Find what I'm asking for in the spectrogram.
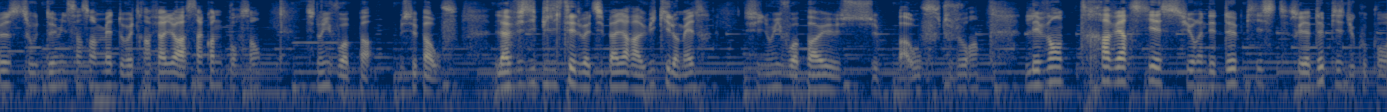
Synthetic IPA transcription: øzsud̪ømilsɛ̃sɑ̃mɛt̪̚d̪waɛt̪χɛ̃feʁjœʁasɛ̃kɑ̃t̪̚puʁsɑ̃ | sinɔ̃ilvwapa̰ | mɛsɛpaṵf | lavizibilit̪ed̪waɛt̪sypeʁjœʁaɥikʲilɔmɛt̪χ | sinɔ̃ilvwapaesɛpa̰uft̪uʒuːʁɛ̃levɑ̃t̪χavɛʁsesyʁynd̪ed̪øpʰist̪pskəljad̪øpist̪̚d̪ykupuʁ

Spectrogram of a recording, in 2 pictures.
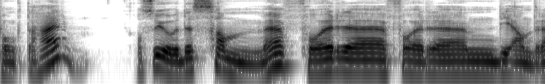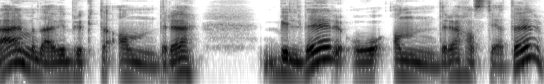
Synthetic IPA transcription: pʰʊŋkt̪əɦæːɾ | ɔsɔjuːɾʋɪd̪ɛsɑmːəfɔɾfɔɾd̪ɪɑnd̪ɾəhæːɾmɛnd̪æɾʋɪbɾʉkt̪ə̰ʔɑnd̪ɾə | bɪld̪əɾɔʔɑnd̪ɾəɦɑst̪ɪheːt̪əɾ

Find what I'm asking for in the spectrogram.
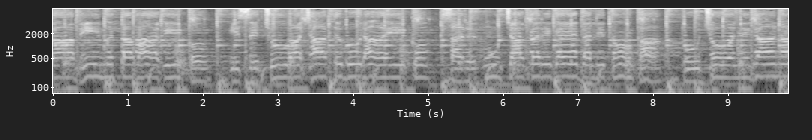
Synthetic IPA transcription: abʱiːmt̪ɐbʱaːɡiko | ɪst͡ʃʰuːaːt͡ʃʰaːt̪bʊɾaːikoː | sɐɾũːt͡ʃakɐɾɡɐeɡ̪ɐlɪt̪õːkapuːt͡ʃʰoɐnʊd͡ʒaːna

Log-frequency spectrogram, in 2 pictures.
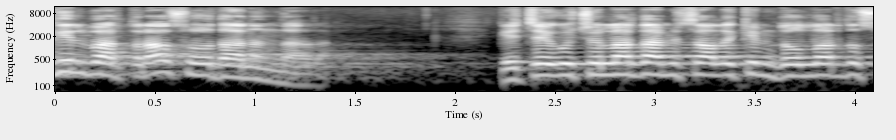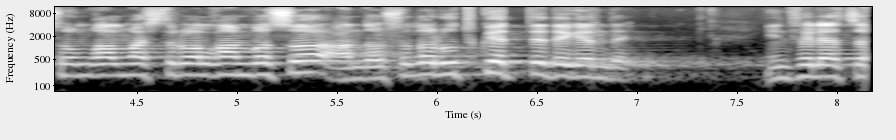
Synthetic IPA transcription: ɡʲilbɑɾt̪ʰuɾɑso̞ːd̪ɑnɯnd̪ɑ̰ʁɯ̰ | kʲe̞t͡ʃe̞ɡʲɪut͡ʃuɾlˠɑɾd̪ɑmisɑlˠɯkʲimd̪o̞lˠːaɾd̪ɯso̞ɴʁuɑlˠmɑʃt̪ɯɾɯpɑlˠʁɑnbo̞lˠso̞ɑnd̪ɑoʃolˠoɾut̪u̥p̚ke̞t̪ːid̪e̞ɡe̞nd̪ej | infʲelʲat̪s

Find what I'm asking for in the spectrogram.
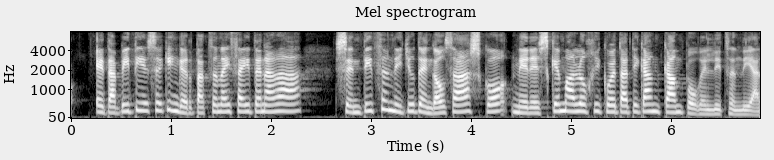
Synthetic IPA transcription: e̞t̪aβit̪iese̞kiŋɡe̞ɾt̪at͡se̞najsait̪e̞nað̞a | se̞nt̪it͡se̞nd̪it̪ut̪̬e̞ŋɡawsaːsko̞ne̞ɾe̞ːske̞malo̞ɣiko̞e̞t̪at̪ikaŋkampo̞ɣ̞eld̪it͡se̞nd̪ia̰

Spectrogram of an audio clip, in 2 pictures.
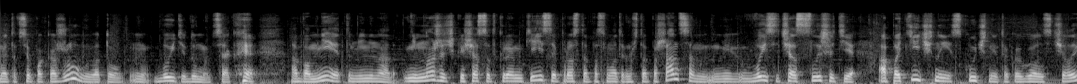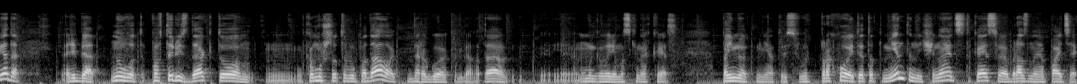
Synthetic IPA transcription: ɛt̪əfsʲopəkɐʐuvɐt̪onṵbuɪtʲɪd̪umətʲfʲsʲakəjə | ɐbɐmnʲe̞ɛt̪əmnʲenʲɪnad̪ənʲɪmno̞ʐɨt͡ɕkəɕːasɐt̪̚kɾo̞jɪmkʲejsʲəpɾo̞st̪əpɐsmo̞t̪ɾʲɪmʂt̪o̞pɐʂansəmivɨsʲɪt͡ɕasːlˠɨʂɨtʲɪ | ɐpɐtʲit͡ɕnɨjskut͡ɕnɨjt̪ɐko̞jɡo̞lˠəst͡ɕɪlˠɐvʲe̞d̪ə | ɾʲɪbʲat̪nuvo̞t̪pəft̪ɐɾʲusʲd̪akt̪o̞kɐmuʂt̪o̞t̪əvɨpɐd̪alˠəd̪əɾɐɡo̞jəkɐɡd̪a̰t̪əd̪a | mɨɡəvɐɾʲimɐskʲɪnaxkɛ̰s | pɐjmʲo̞t̪mʲɪnʲat̪o̞jɪsʲvo̞t̪̚pɾɐxo̞dʲɪt̪ɛt̪ət̪mɐmʲe̞nt̪ɨnət͡ɕɪn̪ajɪt̪sə̥t̪ɐ̥kajəsvəjɐbɾaznəjəɐpatʲɪjə

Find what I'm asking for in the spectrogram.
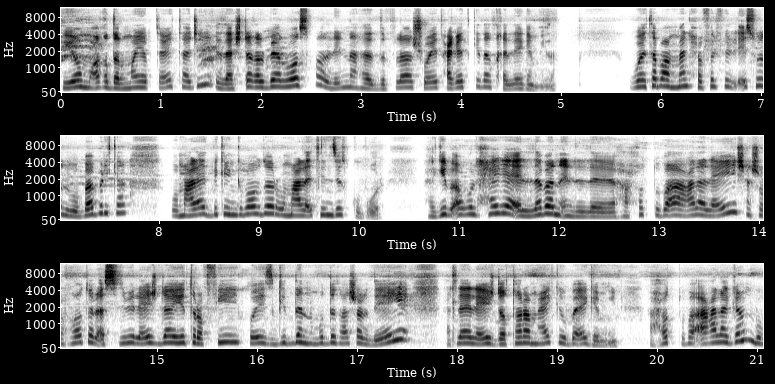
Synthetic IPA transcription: fijoːmwʔɑɣd̪ælmɑjːɑbet̪aʕet̪hæd̪iːʔlːhæʃt̪æɣælbihælwɑsfɑleʔenːæɦæt̪d̪ˤeflæhæʃowæjːæħaɡæːt̪̚ked̪æt̪e̥xælːiːhæɡæmḭːlæ | wet̪ˤɑbʕɑnmælħefelfilʔeswæd̪webæbɾekæwemaʕlæʔæt̪bikenɡebæwd̪ɑɾˤwemaʕlæʔt̪eːnzeːt̪̚kobṵːɾˤ | hæɡiːbʔæwːælħaːɡæelːæbænʔelːiɦæħot̪ˤːbæʔæʕalælʕeːʃʕaʃæːnxɑːt̪ˤeɾˤʔæsiːbilʕeːʃ̬d̪æjet̪ˤɾˤɑffiːkowæjːes̬ɡed̪ːænlemod̪ːæʕɑʃɑɾˤd̪ejæːjeʔhæt̪læːʔilʕeːʃd̪æt̪ˤɑɾˤɑmaʕaːkiwebæʔæɡæmḭːl | hɑħot̪ˤːbæʔæ̰ʕalæɡæmb

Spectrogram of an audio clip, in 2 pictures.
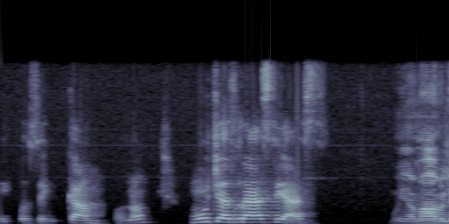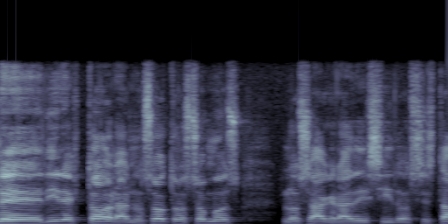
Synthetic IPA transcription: ikoseŋkampono | mut͡ʃazɡɣɾasjas | mujamaβleðiɾek̚t̪oɾanoso̞t̪ɾosːomos | lo̞saɣɾaðesiðosest̪a

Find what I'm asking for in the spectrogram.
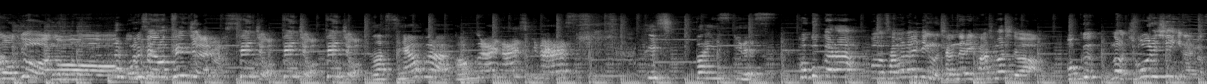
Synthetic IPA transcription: no̞kʲo̞ːano̞omisenot̪ẽ̞ɲ̟d͡ʑoːaɾʲimasɨ̥t̪ẽ̞ɲt͡ɕo̰ːt̪ẽ̞ɲ̟t͡ɕo̰ːt̪ẽ̞ɲ̟d͡ʑo̰ːmaseabɯ̟ɾak̪õŋɡɯ̟ɾaid̪aisɨ̥kʲid̪esɨ̥ | kiɕi̥pːaisɨ̥kʲid̪e̞sɨ̥ | ko̞ko̞kaɾako̞no̞sabɯ̟nait̪ĩŋɡɯnot͡ɕãnːe̞ɾɯ̟ihɦãɰ̃ɕ̬imaɕi̥t̪e̞βabo̞kɯ̟not͡ɕoːɾʲiɕikʲinːaɾimas

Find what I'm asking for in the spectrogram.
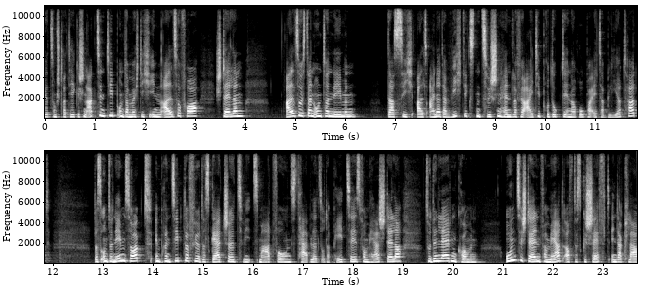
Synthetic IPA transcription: iːɐt͡sʊmʃtʁ̥atʰeːɡɪʃn̩ʔa̰k̚t͡sjəntʰɪpʊnt̚d̥aːmœçtəɪçʔḭːnənʔa̰lzofoːɐ | ʃtɛlən | ʔalzoɪstaɪnʊntɐneːmən | d̥asz̥ɪçʔalsʔaɪnɐdeːɐvɪçtɪçstn̩t͡sv̥ɪʃn̩ɦɛndlɐfyːɐʔa̰ɪtʰiːpʁ̥odʊk̚təɪnɔʏʁoːpa̰ʔetʰabliːɐthat | d̥asʊntɐneːmənzɔɐktɪmpʁ̥ɪnt͡siːp̚d̥afyːɐdasɡ̥ɛt͡ʃətsv̥iːsmaɐtfoːnstʰɛbləsʔo̰ːdɐpʰeːt͡sɛːsfɔmɦeːɐʃtɛlɐt͡sudeːnlɛːdn̩kʰɔmən | ʔʊntz̥iːʃtɛlənfɛɐmeːɐtʰa̰ʊfd̥asɡ̥əʃɛftɪndeːɐkʰl̥a

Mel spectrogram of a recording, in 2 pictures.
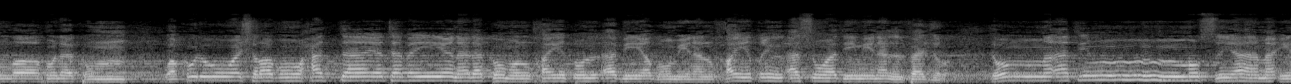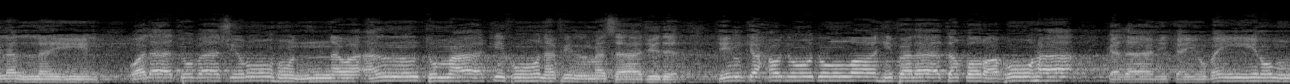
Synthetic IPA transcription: lˤːɑːɦʊlakʊm | wakʊluːwaʃɾˤɑbuːħat̪ːaːjat̪abajːanalakʊmʊlxɑjt̪ˤʊlʔabjɑd̪ˤmɪnalxɑjt̪ˤɪlʔaswad̪mɪnalfad͡ʒɾ | θʊmːaʔat̪ɪmː | ʊsˤːɨjaːmaʔɪlaːlːajl | walaːt̪ʊbaːʃɪɾuːɦʊnːawaʔannt̪ʊmʕaːkɪfuːnafilmasaːd͡ʒɪd̪ | t̪ɪlkaħʊd̪uːd̪ʊlːɑːɦɪfalaːt̪ɑqɾˤɑbuːɦaː | kaðaːlɪkajʊbajːɪnʊl

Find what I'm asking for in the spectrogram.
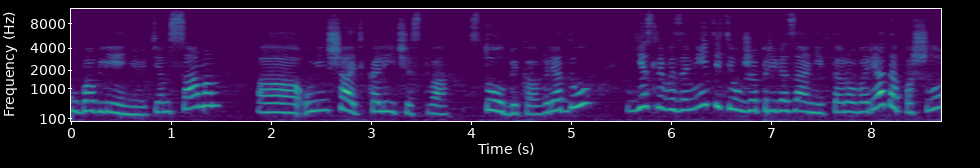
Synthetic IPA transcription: ʊbɐvlʲenʲɪjʊtʲe̞msamɨm | ʊmʲɪnʲʂatʲkɐlʲit͡ɕɪst̪və | st̪o̞lˠbʲɪkəvɾʲɐd̪u | jesʲlʲɪvɨzɐmʲetʲɪtʲɪʊʐɛpɾʲɪvʲɐzanʲɪjɪft̪ɐɾo̞vəɾʲad̪əpɐʂlˠo

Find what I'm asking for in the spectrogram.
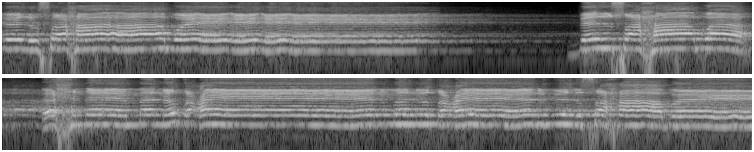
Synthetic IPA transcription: bɪlsˤɑħɑ | bi | bɪlsˤɑħɑːbaʔɪħnamanɪt̪ˤʕe | nmanɨt̪ˤʕenbɪlsˤɑħɑːbi

